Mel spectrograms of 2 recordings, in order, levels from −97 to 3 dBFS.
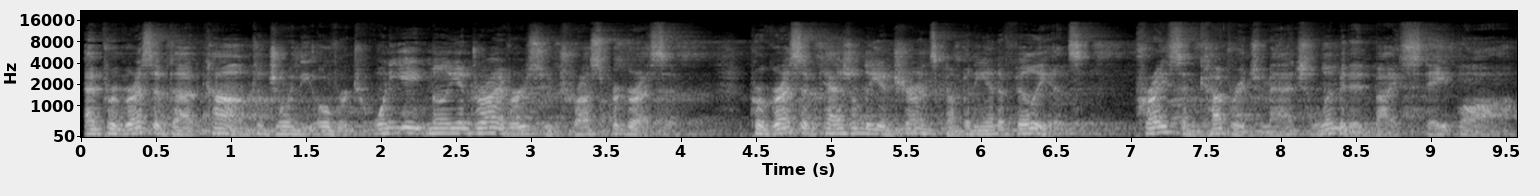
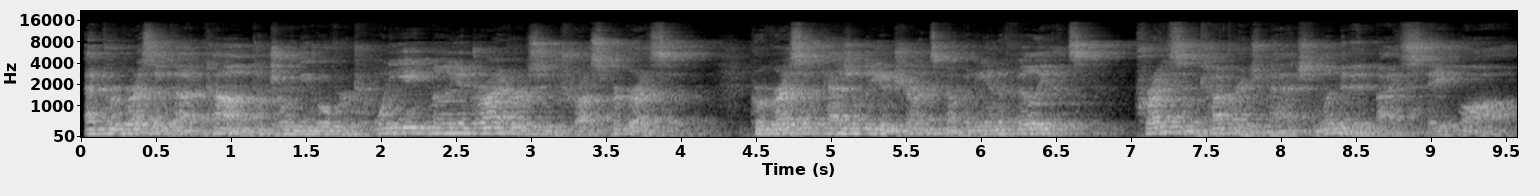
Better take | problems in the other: first | room echo; strong; dies away in 0.9 s; slight in the first // off-mic speech; far

